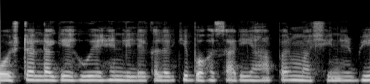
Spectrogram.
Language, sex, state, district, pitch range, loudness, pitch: Hindi, female, Punjab, Kapurthala, 185-195 Hz, -18 LUFS, 190 Hz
